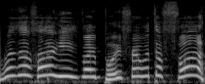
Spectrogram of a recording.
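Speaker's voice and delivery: put-on very high, childlike little kid voice. Recalling how Brooke talked since age six: imitating Brooke as a six-year-old. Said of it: "Brooke has talked like that since she was, like, six years old. She would be like".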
